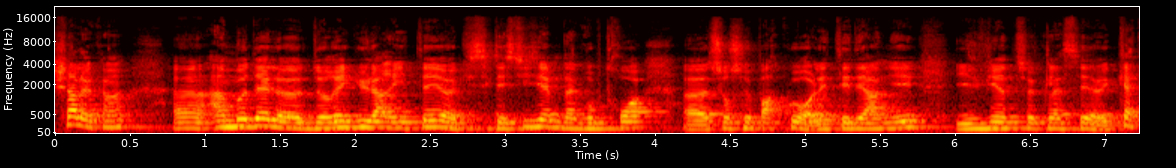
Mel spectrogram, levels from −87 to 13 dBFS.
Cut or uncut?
cut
